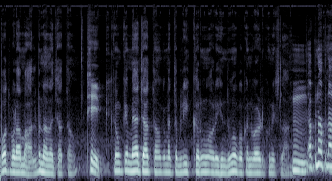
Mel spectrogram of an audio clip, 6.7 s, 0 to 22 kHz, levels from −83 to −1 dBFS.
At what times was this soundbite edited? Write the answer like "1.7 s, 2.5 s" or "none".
none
